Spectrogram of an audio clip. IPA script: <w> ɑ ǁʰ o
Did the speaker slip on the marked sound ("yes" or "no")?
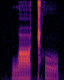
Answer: no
